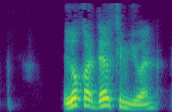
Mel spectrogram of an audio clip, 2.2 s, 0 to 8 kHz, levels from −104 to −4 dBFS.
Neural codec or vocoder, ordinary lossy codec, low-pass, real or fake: codec, 24 kHz, 0.5 kbps, DualCodec; MP3, 32 kbps; 7.2 kHz; fake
